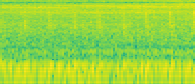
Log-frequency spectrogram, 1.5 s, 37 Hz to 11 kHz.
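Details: 1974 Jensen Interceptor with Chrysler Mopar big block, warm idle after a 15-mile run: light, sharp ticking about five or six times a second from a noisy hydraulic lifter (tappet), before replacement.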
